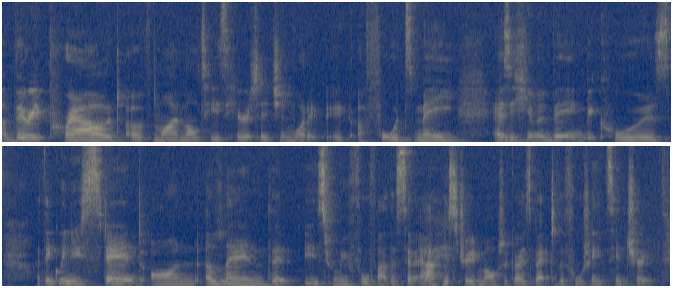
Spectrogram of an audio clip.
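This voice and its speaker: Speaking at a moderate pace with an Australian accent, a woman talks in a fairly low pitch and fairly even intonation, with audible room echo and noticeable background noise. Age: 50s. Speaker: business coach. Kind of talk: podcast interview.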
